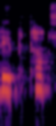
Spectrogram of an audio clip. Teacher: Deputat sözündə son hecəyə düşür.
